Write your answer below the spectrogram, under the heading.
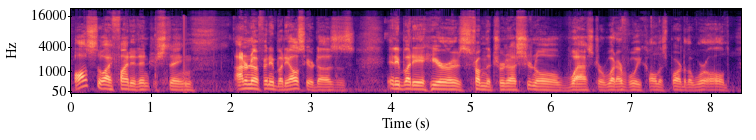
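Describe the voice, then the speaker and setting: A man, hosting a casual livestream, laughing easily and chatting with viewers. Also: mid-range voice. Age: 40s. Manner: chatty, laughs easily, tries foreign words slowly. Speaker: livestream host.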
